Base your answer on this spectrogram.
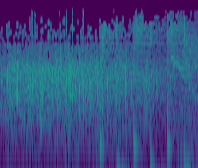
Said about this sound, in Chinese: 同学们，今天我们要选班长，让我们掌声欢迎两位班长的候选人。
